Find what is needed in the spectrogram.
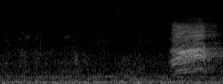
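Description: A single short animal call near the end, starting with a brief rise in pitch and lasting about a third of a second, over a low steady outdoor background rumble.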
